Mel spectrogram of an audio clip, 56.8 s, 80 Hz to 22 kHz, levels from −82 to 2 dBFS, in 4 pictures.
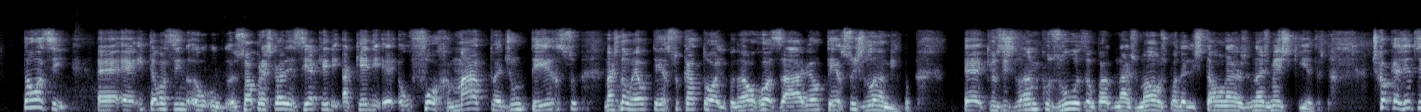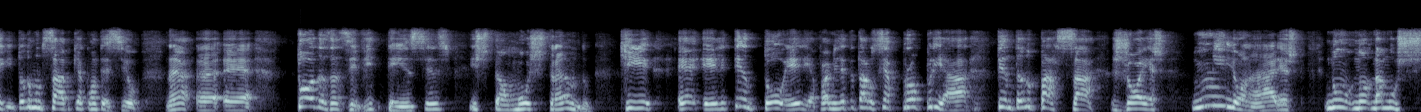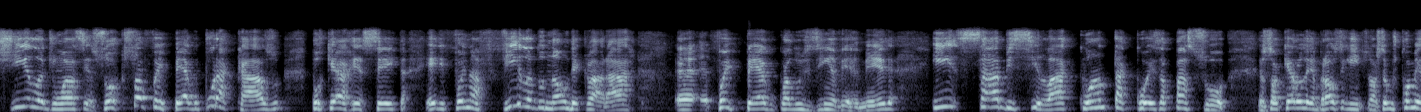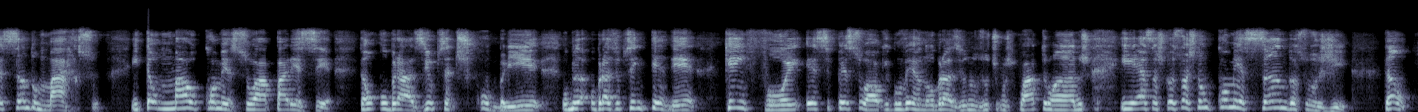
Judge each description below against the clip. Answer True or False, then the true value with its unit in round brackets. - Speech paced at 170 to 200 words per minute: True (175 wpm)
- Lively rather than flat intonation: False (4.4 semitones)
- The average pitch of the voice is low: False (200 Hz)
